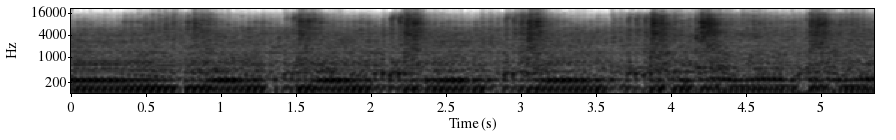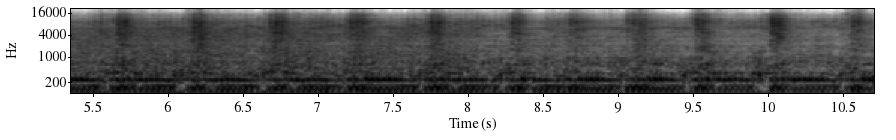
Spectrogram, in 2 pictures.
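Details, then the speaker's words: Poulan 900 rototiller running with paper towels in place of an air filter: loud, low drone with uneven surging pulses, never settling. Rough running blamed on wrong air-fuel mixture, not confirmed. "I'm gonna blame the rest of it on the lack of an air filter we just have the wrong air fuel mixture going on right now"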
